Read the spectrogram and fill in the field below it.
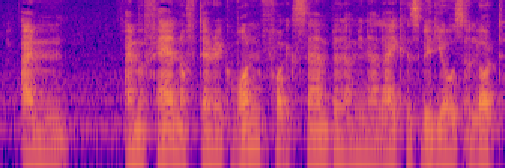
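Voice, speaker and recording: With noticeable background noise behind him, a man talks in a German accent with monotone, flat intonation. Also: medium pitch for a man, moderate pace. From Germany. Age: 20s. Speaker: music collector vlogger. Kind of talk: casual vlog monologue. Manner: halting, many fillers and repetitions.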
